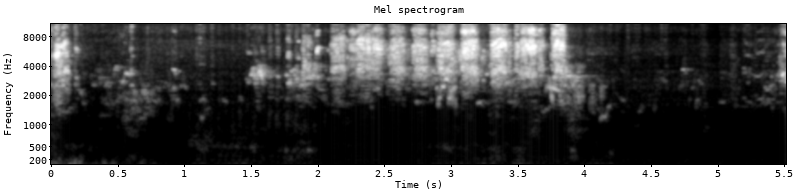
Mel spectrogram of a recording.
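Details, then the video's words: Budgerigars chirp in a busy, buzzy high chatter that swells for a few seconds, then falls almost silent near the end. "Budgies Chirping Sounds"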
